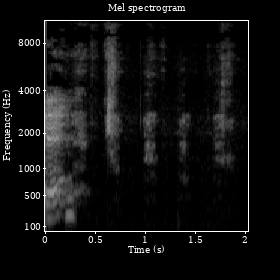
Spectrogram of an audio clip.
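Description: A dog making four short, quiet sounds about half a second apart, just after a man's loud voice stops.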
